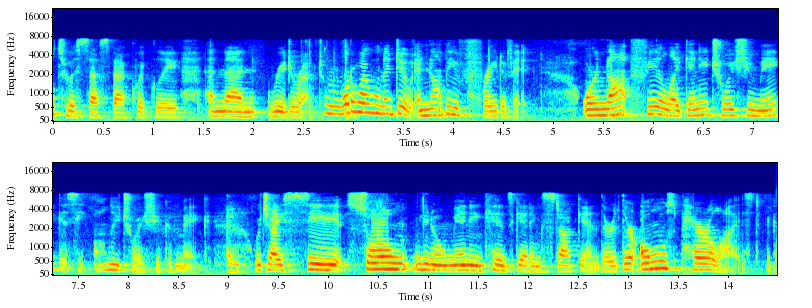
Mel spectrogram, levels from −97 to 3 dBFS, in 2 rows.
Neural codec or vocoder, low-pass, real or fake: none; 7.2 kHz; real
